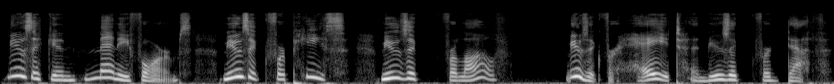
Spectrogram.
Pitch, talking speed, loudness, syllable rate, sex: 240 Hz, 110 wpm, -17 LUFS, 4.5 syllables/s, female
